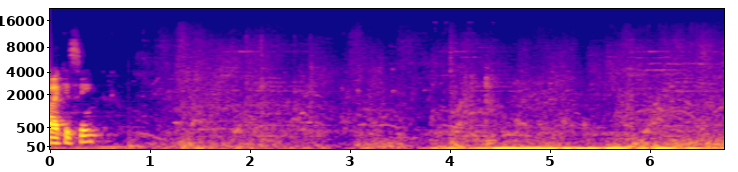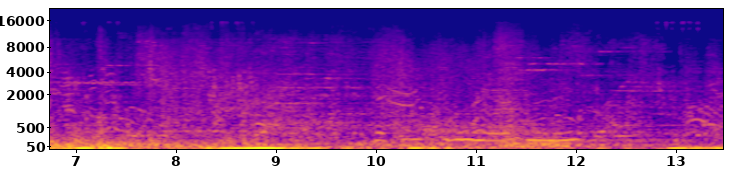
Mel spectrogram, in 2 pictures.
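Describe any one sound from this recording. Video game spell effects whoosh and clash.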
